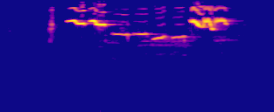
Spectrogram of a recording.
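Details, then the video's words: Song of a Sunda robin, recorded in nature and used to coax quiet birds into singing. One click, then very high thin notes drop to sustained pure whistles and finish in a rapid trilled flourish. "TLEDEKAN GUNUNG SUARA ASLI ALAM"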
